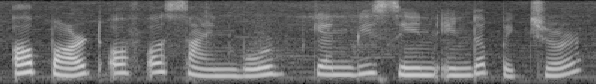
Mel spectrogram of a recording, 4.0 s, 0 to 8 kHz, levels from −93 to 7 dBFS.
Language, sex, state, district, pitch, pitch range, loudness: English, female, Assam, Kamrup Metropolitan, 235 Hz, 210-275 Hz, -18 LUFS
